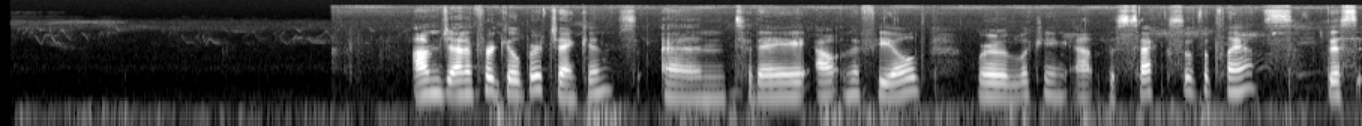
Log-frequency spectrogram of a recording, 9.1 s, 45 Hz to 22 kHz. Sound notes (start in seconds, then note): 0.6 birds chirping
